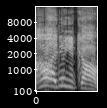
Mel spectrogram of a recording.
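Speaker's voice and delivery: high, loud, gleeful voice. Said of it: "and he goes".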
